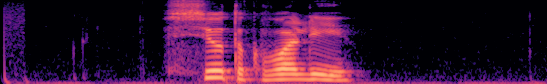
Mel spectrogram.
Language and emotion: Russian, angry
